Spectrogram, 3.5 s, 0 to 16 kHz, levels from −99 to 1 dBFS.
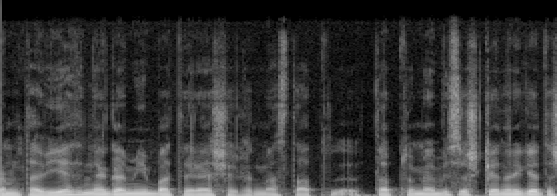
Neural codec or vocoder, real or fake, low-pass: none; real; 14.4 kHz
